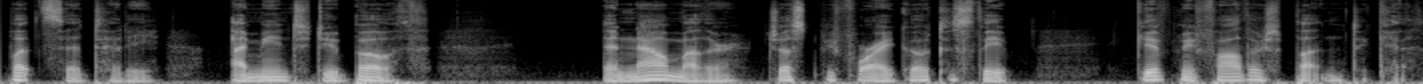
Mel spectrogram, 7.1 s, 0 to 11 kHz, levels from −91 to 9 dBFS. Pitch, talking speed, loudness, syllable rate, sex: 90 Hz, 195 wpm, -21 LUFS, 5.7 syllables/s, male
